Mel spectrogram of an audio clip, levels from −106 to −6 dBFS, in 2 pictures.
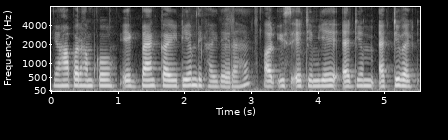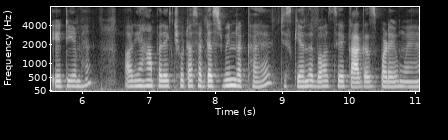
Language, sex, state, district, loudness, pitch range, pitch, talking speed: Hindi, female, Chhattisgarh, Bilaspur, -26 LUFS, 185-205 Hz, 195 Hz, 195 wpm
